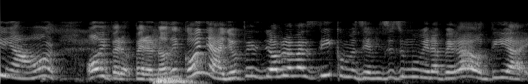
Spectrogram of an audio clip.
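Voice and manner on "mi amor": put-on higher, playful Cuban accent; mock the Cuban twang you picked up in Havana; lightly put-on Cuban lilt. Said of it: "Yo todo el rato estaba así".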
